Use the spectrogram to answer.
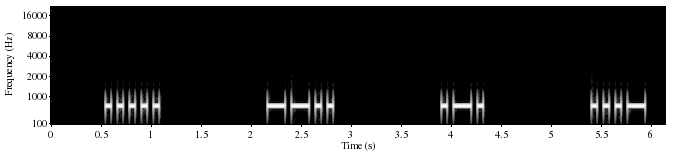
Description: Morse code, heard as a keyed tone, about 20 wpm, spaced as for 7 wpm, 700 Hz. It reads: 5ZRV
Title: USA Call Signs - 6 Characters - 6x Character Spacing - 20wpm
